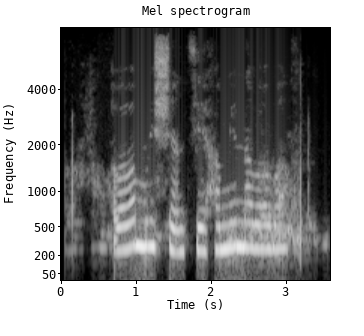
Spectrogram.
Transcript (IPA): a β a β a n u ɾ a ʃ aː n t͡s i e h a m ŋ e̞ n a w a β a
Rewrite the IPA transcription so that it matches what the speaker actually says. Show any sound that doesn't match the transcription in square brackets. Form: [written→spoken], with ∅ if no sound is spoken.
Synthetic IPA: a β a β a [n→m] u ɾ [a→i] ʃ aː n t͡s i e h a m ŋ e̞ n a [w→β] a β a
